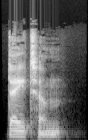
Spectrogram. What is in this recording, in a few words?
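"datum", English, British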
